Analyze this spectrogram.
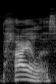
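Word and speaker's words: pileus: That is known as the cap, or if I pronounce it right, pilus, P-I-L-E-U-S.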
